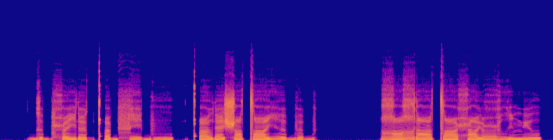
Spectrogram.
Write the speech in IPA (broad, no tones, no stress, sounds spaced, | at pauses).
ɡ ɵ b ħ ø i̯ ɾ œ ɡ qʼ ʉ b f e̤ b ṳ | qʼ ɵ u̯ ɾ æ ʃ o tˤ ʉ i̯ ɦ ɵ b ɵ b | ʁ ɑ ʁ ɾ ɑ u̯ tˤ ø ħ ɑ y̯ ʕ o̤ i̯ m y u̯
